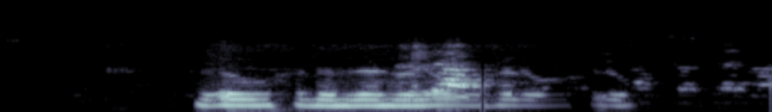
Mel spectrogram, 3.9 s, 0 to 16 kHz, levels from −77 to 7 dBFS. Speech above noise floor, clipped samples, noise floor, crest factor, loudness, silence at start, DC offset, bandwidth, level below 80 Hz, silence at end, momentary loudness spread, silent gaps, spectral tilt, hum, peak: 49 dB; under 0.1%; -68 dBFS; 20 dB; -18 LUFS; 1 s; under 0.1%; 4.2 kHz; -54 dBFS; 0 s; 23 LU; none; -12.5 dB/octave; none; 0 dBFS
